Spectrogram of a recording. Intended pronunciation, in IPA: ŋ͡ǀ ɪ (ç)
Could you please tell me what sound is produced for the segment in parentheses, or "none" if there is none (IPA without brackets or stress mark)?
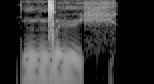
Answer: ç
